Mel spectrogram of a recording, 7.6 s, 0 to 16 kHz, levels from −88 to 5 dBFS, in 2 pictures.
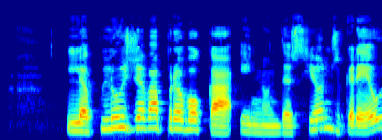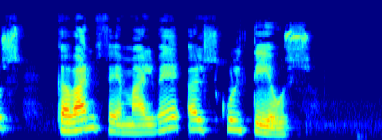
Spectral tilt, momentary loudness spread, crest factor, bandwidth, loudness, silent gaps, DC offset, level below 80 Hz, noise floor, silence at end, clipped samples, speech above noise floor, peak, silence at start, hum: -4 dB/octave; 13 LU; 20 dB; 11.5 kHz; -27 LUFS; none; under 0.1%; -84 dBFS; -74 dBFS; 0.75 s; under 0.1%; 48 dB; -8 dBFS; 0.65 s; none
